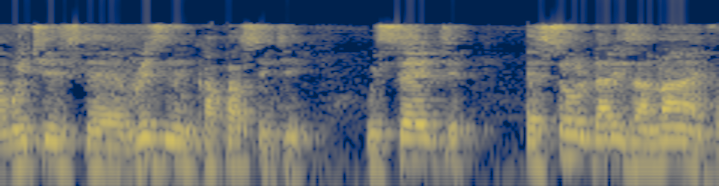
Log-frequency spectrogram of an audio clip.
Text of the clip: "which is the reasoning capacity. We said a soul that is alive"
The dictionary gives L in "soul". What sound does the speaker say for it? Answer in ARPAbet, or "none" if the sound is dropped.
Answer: L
